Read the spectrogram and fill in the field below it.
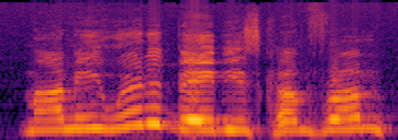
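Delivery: put-on high little kid voice; high child's question; child asking. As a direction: plead innocently like a small child. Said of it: "ask my parents a question".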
